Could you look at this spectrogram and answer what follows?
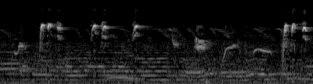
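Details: Long-tailed shrike singing briefly: a few sharp, high doubled chips separated by soft slurred whistles that rise and fall, with a low steady hum beneath.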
